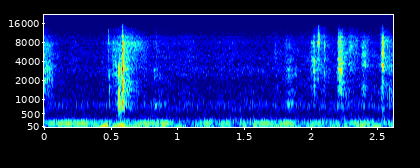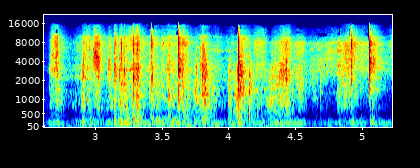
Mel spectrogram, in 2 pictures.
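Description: Fingertips wearing rings rub and turn the pages of an open tabloid newspaper of thin newsprint lying flat on a dark table. Faint, sparse rustles give way after about two and a half seconds to louder, denser, bright crinkling and crackling bursts, over a soft steady low hum.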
